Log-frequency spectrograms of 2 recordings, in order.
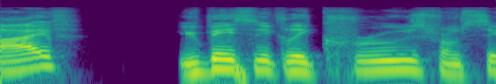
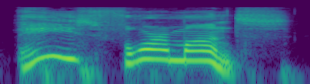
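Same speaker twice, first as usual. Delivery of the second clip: much higher and slow, doting parent; mock proud parent; 6 dB quieter, slower than usual. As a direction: coo it like a proud new parent.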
